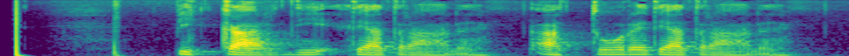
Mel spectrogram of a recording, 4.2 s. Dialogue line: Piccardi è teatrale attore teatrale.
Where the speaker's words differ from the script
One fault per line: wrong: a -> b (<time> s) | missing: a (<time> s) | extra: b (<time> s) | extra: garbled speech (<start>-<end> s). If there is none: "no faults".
no faults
